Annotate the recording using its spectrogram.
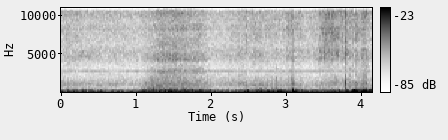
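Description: Faint rustling and breathing as a man pulls a disposable surgical face mask off his face, over steady low background noise, with a few soft clicks near the end.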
